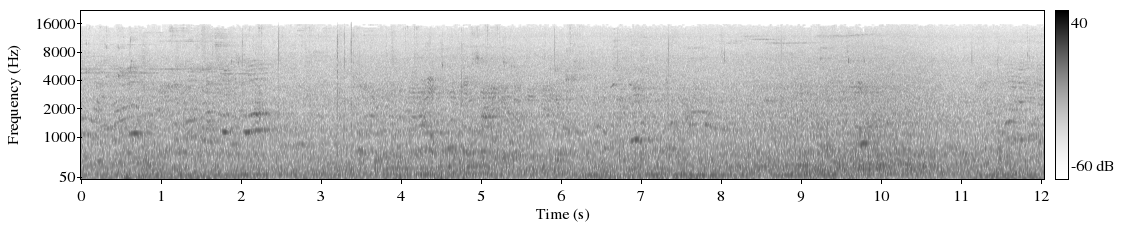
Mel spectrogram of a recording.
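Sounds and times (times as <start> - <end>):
faint distant voices: 0.0 - 12.0
low traffic rumble: 0.0 - 12.0.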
